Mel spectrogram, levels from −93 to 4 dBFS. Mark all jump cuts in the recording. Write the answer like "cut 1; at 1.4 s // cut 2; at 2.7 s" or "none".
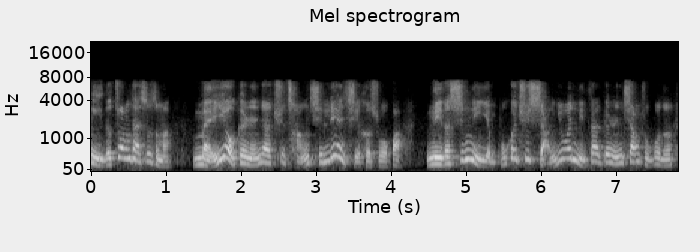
cut 1; at 4.3 s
